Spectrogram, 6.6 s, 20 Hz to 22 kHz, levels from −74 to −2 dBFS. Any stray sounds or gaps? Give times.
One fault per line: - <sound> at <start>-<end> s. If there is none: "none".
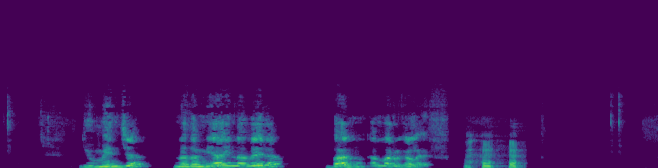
- laugh at 4.6-5.3 s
